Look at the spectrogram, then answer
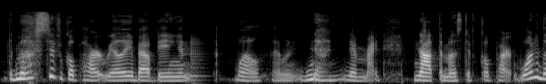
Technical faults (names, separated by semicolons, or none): call audio freeze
